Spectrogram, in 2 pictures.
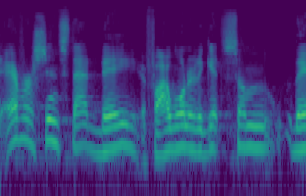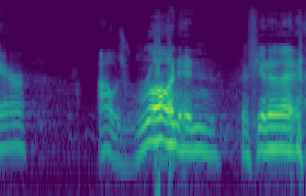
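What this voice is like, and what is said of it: Poor Forrest Gump impression. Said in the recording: “I'm sure that's a horrible impersonation.”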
